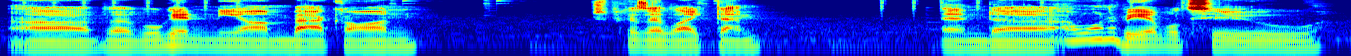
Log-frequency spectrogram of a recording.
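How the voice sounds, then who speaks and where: A man with a hoarse, strained voice giving casual, rambling gameplay commentary, thinking aloud in an informal way. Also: lowish voice, a little slow, darkish tone, soft background music. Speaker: gaming YouTuber.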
